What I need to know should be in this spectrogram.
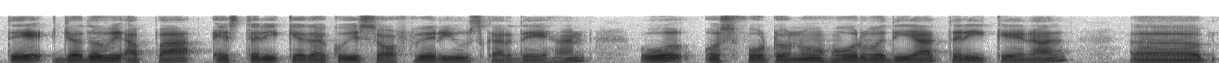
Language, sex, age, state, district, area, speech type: Punjabi, male, 18-30, Punjab, Jalandhar, urban, spontaneous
